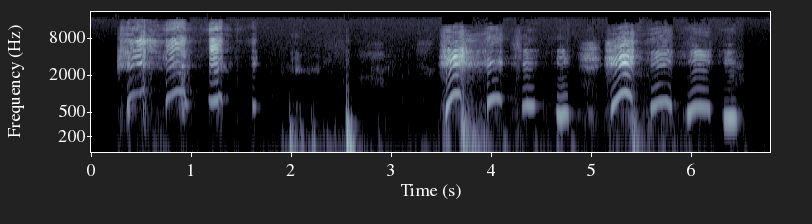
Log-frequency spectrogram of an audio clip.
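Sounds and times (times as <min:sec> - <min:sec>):
boy laughing: 0:00.3 - 0:01.8, 0:03.5 - 0:06.5.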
